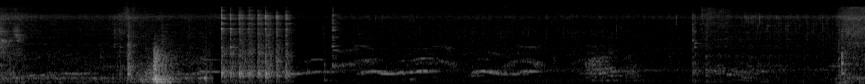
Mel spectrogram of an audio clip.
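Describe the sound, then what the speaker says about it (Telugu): Mutton with ginger garlic paste and turmeric sizzles and frys in hot oil for a Telugu mutton curry, with a spoon scraping and stirring in bursts while someone talks over the crackle. "మటన్ వేసుకొని కలుపుకోవాలండి."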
